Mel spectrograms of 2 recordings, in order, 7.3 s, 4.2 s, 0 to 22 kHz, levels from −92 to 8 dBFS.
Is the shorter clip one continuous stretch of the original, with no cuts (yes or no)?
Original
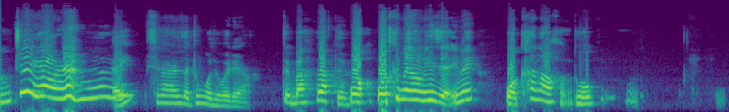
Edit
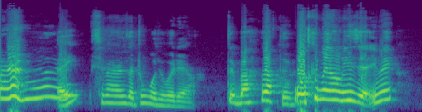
no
